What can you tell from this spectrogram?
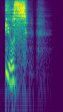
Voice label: Vox Happy, jp; heroes; Theo; kingsraid

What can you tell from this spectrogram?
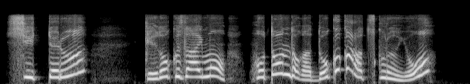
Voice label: vox, jp; Requina; kingsraid

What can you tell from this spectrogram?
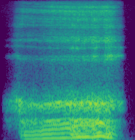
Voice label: Vox Casting, jp; Dakaris; kingsraid

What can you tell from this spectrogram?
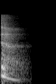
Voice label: Landing, kr; Hilda; kingsraid; voices heroes

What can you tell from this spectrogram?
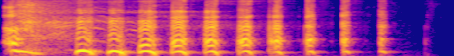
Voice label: Shamilla Vox Happy, voices heroes en; kingsraid-audio

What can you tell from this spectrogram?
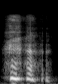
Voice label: Vox, kr; Artemia; kingsraid

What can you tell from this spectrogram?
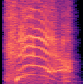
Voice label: Attack, kr; voices; heroes; Sonia; kingsraid

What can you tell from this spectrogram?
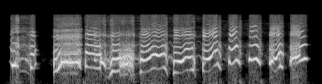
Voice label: Happy, jp; Viska; kingsraid

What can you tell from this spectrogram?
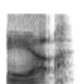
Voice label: Vox Deny, jp; voices; heroes; Kasel; kingsraid

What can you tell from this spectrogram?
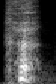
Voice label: Landing, kr; Lusikiel; kingsraid

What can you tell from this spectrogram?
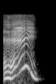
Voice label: Attack, jp; Estelle; kingsraid

